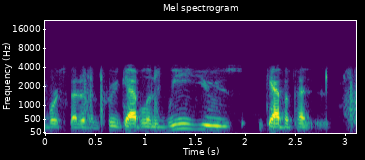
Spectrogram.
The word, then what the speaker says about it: pregabalin: The next question is, Which gabapentinoids do you prefer, gabapentin or pregabalin? Excuse my pronunciation if any of those are incorrect.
